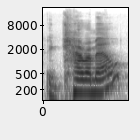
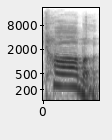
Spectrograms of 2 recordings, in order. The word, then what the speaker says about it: caramel: Next up, you might see this and think, caramel? No. It's just caramel. See, we say caramel in the US, but it's more of a British accent thing.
